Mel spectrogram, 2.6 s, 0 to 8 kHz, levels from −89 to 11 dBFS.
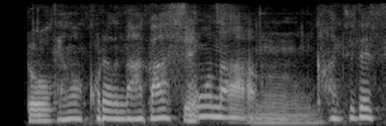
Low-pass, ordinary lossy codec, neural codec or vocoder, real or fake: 7.2 kHz; none; codec, 16 kHz, 4.8 kbps, FACodec; fake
